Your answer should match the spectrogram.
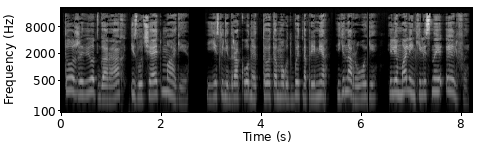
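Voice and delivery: usual speaking voice

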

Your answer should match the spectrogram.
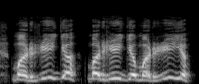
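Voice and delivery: high, loud repeated cry; the old man calls the name over and over; high, loud chant of one name; excited repeated call. A narrator's reading. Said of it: "закричал Старжин Фитц".

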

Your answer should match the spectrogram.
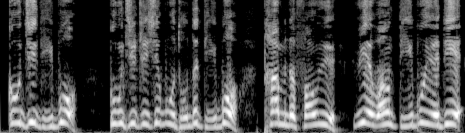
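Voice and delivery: high, loud cry of discovery; delighted surprised shout. A narrator's reading. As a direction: shout the breakthrough to everyone mid-battle. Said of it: "忽然有人惊喜地喊道".

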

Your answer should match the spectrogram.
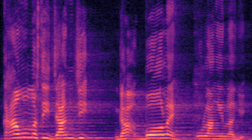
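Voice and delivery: loud, high scolding; the villagers snap a stern warning at the prankster; angry warning. Retold or imitated. Angry villagers scold the lying shepherd, loud and high. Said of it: "Lalu warga desa marah".

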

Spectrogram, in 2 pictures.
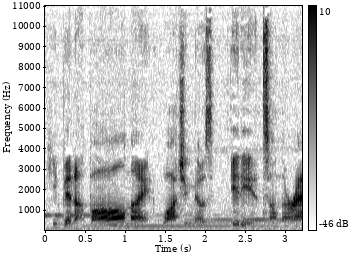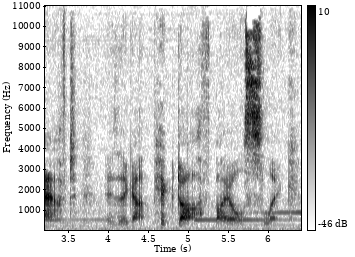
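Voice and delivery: plain reading voice

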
